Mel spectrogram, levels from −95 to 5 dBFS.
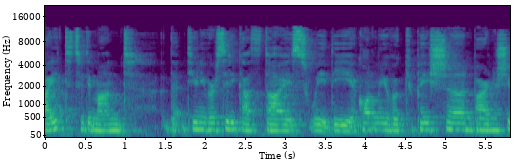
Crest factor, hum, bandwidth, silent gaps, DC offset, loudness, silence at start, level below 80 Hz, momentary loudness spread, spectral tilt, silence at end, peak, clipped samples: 16 dB; none; 12.5 kHz; none; under 0.1%; -28 LUFS; 0 s; -58 dBFS; 7 LU; -4.5 dB/octave; 0 s; -14 dBFS; under 0.1%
